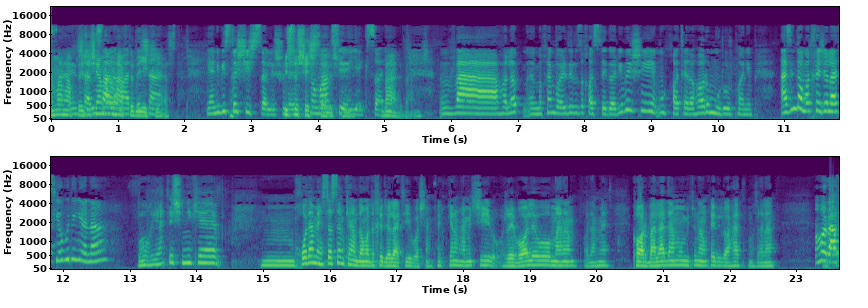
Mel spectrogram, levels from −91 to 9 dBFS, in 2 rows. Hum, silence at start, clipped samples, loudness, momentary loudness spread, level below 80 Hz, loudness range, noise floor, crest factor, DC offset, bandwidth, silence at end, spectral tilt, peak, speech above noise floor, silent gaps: none; 0 s; under 0.1%; -17 LUFS; 12 LU; -50 dBFS; 3 LU; -48 dBFS; 18 dB; under 0.1%; 11.5 kHz; 0 s; -4.5 dB/octave; 0 dBFS; 31 dB; none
